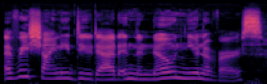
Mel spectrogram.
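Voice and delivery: usual speaking voice

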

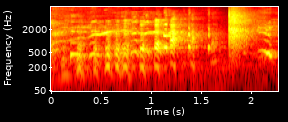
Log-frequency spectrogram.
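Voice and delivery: loud, high cackling laugh; real helpless laugh, high and loud; burst of laughter. Real, not acted. Cracking up at the duck joke, loud laughter.

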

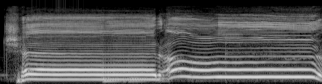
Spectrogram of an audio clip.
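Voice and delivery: booming ringmaster announcement. Acted. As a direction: announce him like a circus ringmaster. Announcer intro for guest.

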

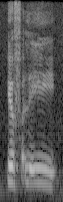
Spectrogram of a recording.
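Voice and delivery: usual speaking voice

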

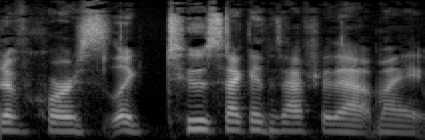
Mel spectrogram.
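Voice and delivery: usual speaking voice

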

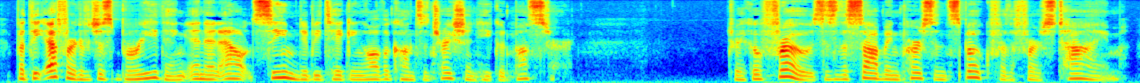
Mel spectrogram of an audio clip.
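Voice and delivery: usual speaking voice

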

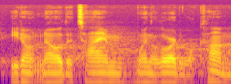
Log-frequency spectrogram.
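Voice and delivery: ordinary delivery

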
